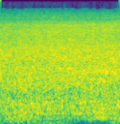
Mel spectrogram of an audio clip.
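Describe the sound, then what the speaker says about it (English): A little river flowing beside a hiking trail makes a steady, broadband rushing wash that stays even and fairly loud for the whole short stretch, with no talk. "walking along the little river now"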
